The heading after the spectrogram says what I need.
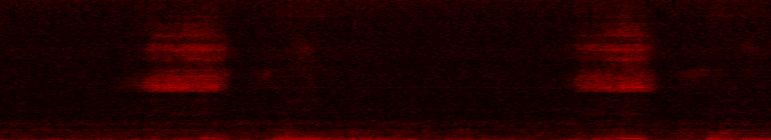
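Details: Sleeping person's open-mouth snoring from a long snoring recording that mentions sleep apnea and mixed-in white noise: low rattling snores on each inhalation, roughly every four seconds, with a breathy whistle; snoring.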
